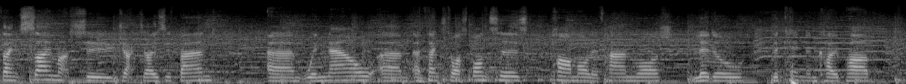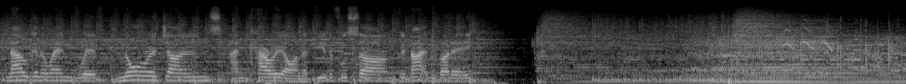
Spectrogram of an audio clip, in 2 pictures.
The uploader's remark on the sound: comes live from a pricey pub in Clapham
